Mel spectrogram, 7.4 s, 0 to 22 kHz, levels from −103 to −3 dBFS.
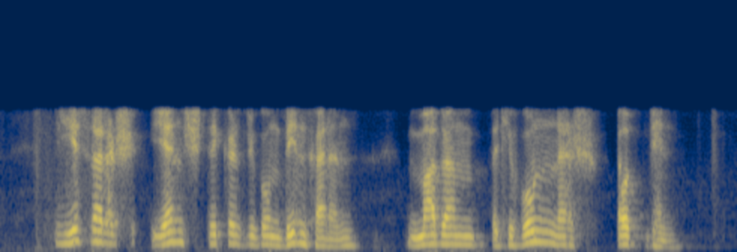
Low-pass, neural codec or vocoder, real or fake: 3.6 kHz; codec, 16 kHz in and 24 kHz out, 0.6 kbps, FocalCodec, streaming, 2048 codes; fake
